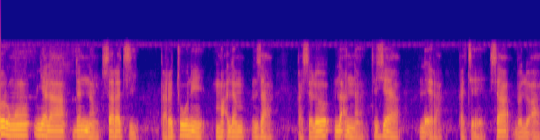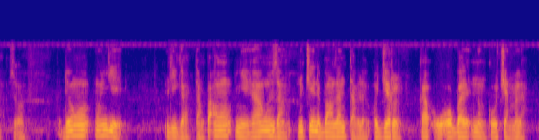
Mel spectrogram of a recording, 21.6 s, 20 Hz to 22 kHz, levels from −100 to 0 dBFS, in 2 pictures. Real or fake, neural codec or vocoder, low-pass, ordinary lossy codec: real; none; 7.2 kHz; Opus, 16 kbps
